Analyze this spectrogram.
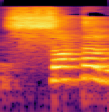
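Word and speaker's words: subtle: ये सटल उसका, इसका, इस बी का उच्चारण नहीं करना, सटल नहीं।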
